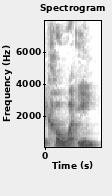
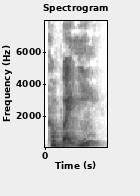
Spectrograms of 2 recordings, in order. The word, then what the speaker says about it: Kauai: Cuz when we were on Kawai, as you say, Kawawaii, some people say Kauaii. Kawaii, depending on your dialect.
